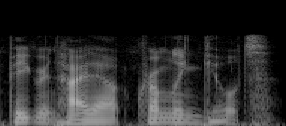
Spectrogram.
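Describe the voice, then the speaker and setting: A man's voice: mid-range voice, fairly even intonation, normal speed, vocal fry, a bit bright, clear, resonant tone, highs cut off. A man giving casual live gameplay commentary as a streamer, slangy and rambling as he thinks aloud. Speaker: game streamer.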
